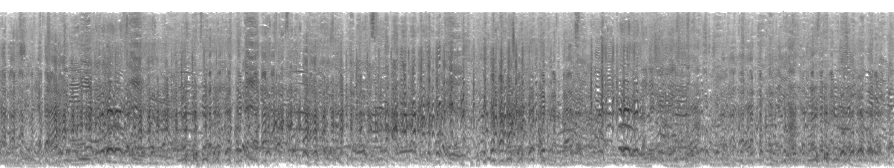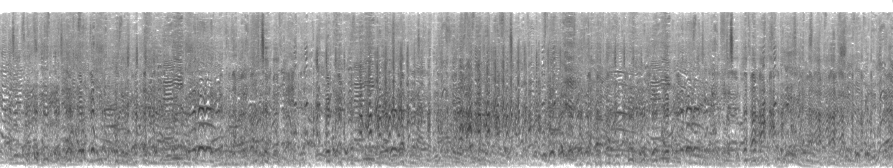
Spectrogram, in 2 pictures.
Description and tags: granular laughing CsG
designed from walla
granular, laugh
